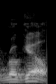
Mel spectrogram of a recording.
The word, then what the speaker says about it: Rogell: Rogell. Is that how you say it? Yeah, you got it. Rogell.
